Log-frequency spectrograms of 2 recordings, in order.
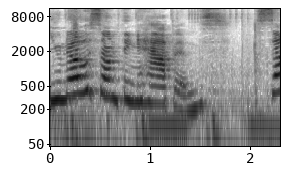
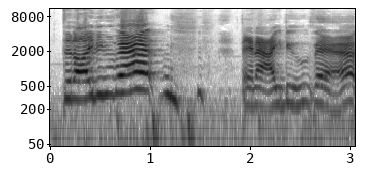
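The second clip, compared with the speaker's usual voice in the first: deliberately bad, drawn-out delivery; 2 semitones higher, 4 dB louder than usual. Doing a quick imitation after a viewer mentions Steve Urkel: crappy Steve Urkel imitation. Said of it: "my crappy, crappy imitation of Steve Urkel".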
